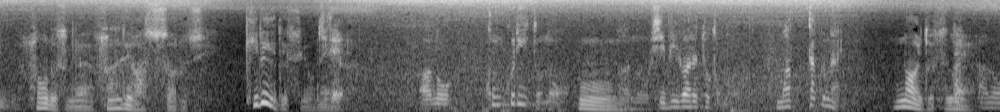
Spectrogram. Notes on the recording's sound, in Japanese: 久しぶりのロケ収録！北九州市の下到津団地にやってきました。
